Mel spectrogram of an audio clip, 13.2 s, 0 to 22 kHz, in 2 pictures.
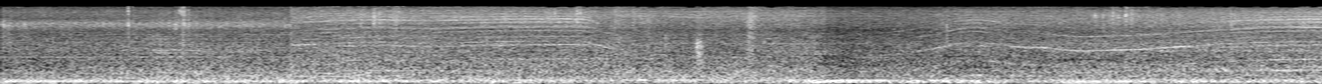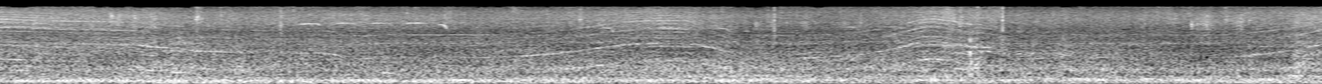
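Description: McLaren P1's 3.8-litre twin-turbo V8 running steadily at low revs as the car creeps along. High wavering whistles come and go above it a few times.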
